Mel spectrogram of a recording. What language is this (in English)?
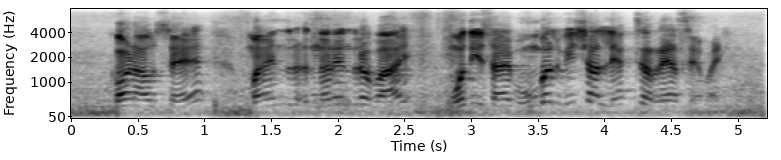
Gujarati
